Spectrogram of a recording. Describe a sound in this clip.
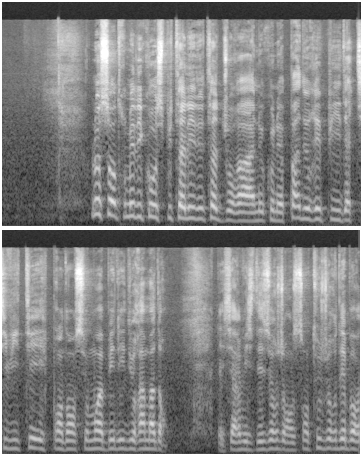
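A young man speaks calmly and clearly into a microphone, reading out.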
